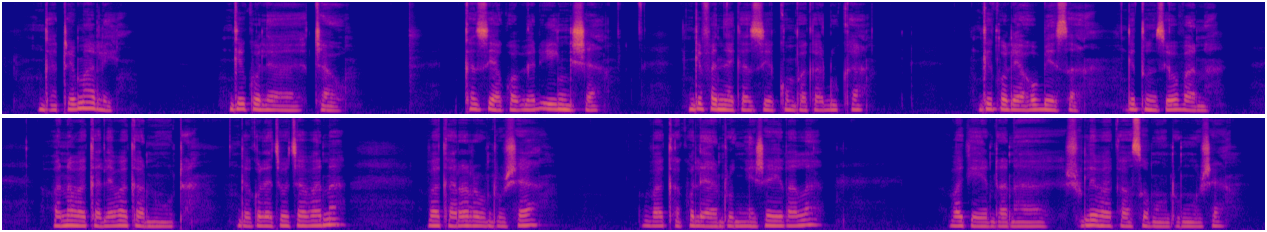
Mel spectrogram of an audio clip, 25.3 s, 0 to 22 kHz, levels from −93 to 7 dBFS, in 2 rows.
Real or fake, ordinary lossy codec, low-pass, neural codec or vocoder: fake; none; none; vocoder, 48 kHz, 128 mel bands, Vocos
